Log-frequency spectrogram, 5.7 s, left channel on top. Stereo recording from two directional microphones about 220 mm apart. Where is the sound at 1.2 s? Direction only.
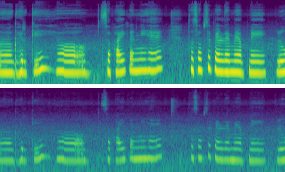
45° left (ahead or behind).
